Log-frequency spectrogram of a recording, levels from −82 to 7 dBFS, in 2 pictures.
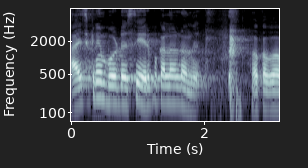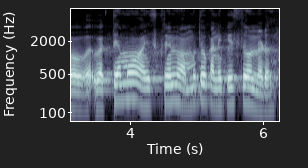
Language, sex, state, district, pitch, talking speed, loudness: Telugu, male, Andhra Pradesh, Manyam, 185 Hz, 135 wpm, -13 LUFS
